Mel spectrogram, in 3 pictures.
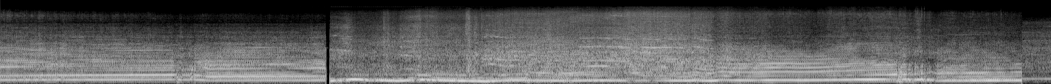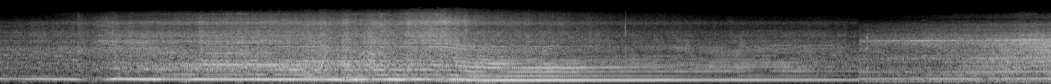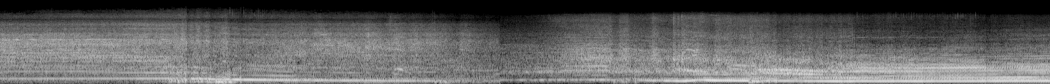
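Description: Renault Clio rally cars' four-cylinder engines revving hard on a hillclimb, the pitch climbing and dropping repeatedly with gear changes and lifting for bends, over several separate passes.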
